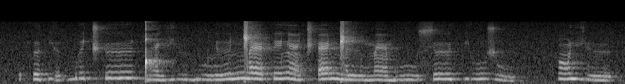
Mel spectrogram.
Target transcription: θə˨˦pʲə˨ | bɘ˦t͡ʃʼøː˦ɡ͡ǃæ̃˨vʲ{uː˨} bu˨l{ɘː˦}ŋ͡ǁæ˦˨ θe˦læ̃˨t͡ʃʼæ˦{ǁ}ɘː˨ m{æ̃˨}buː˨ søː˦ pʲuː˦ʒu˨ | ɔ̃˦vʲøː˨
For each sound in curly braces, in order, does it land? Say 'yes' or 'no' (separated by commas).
no, no, no, yes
